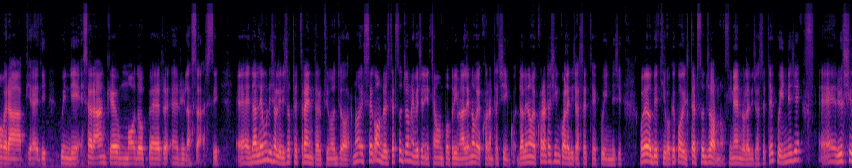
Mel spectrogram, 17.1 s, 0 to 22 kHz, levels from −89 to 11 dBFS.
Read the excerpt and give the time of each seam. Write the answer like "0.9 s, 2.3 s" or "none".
none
